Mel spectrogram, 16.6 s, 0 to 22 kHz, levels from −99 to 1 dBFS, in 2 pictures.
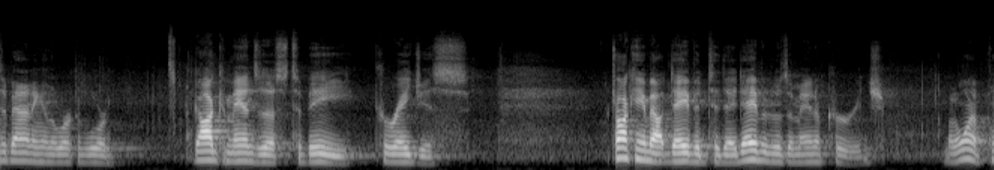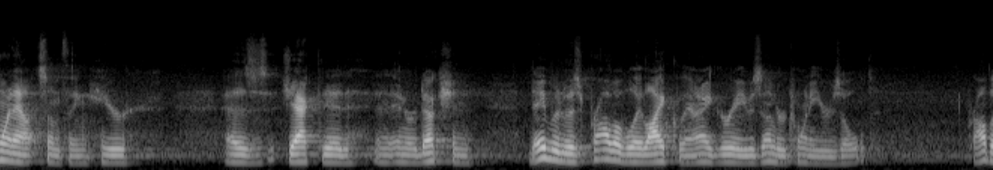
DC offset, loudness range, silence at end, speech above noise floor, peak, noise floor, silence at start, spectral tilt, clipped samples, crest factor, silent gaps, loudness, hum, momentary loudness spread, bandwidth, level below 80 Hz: under 0.1%; 11 LU; 0 s; 37 dB; -4 dBFS; -67 dBFS; 0 s; -6.5 dB/octave; under 0.1%; 26 dB; none; -29 LUFS; none; 23 LU; 9.4 kHz; under -90 dBFS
